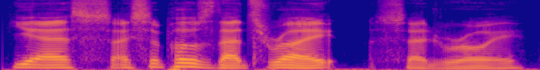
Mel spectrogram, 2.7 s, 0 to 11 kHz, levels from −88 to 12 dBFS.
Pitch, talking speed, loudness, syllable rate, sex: 120 Hz, 155 wpm, -16 LUFS, 3.8 syllables/s, male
